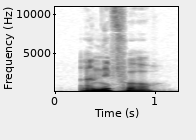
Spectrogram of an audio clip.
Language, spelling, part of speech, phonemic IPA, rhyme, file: French, effort, noun, /e.fɔʁ/, -ɔʁ, Fr-effort.ogg
- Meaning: effort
